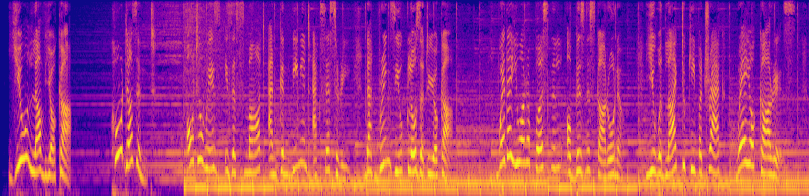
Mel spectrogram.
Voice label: english indian corporate videos, voice actors; professionelle indische Sprecherin

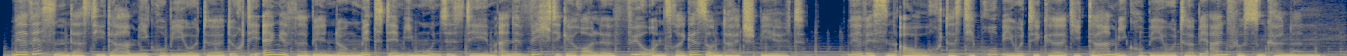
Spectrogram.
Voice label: german narration

